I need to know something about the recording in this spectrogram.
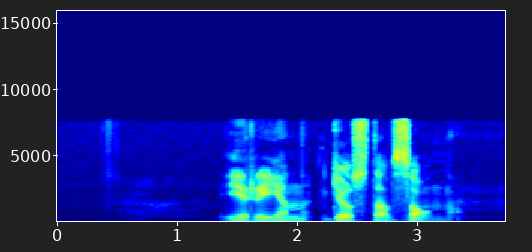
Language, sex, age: Swedish, male, 35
